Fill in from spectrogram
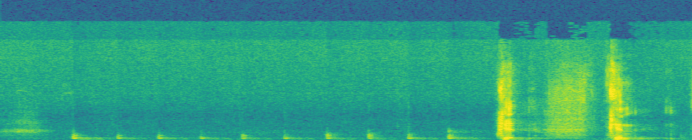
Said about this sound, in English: Look, I stand at the door and knock. If you hear my voice and open the door, I will come in and I will share a meal.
